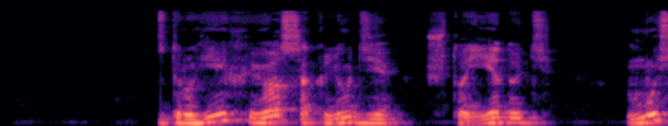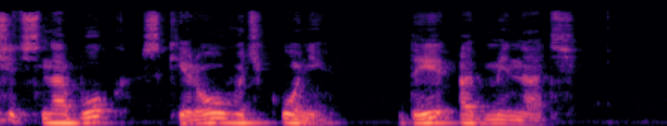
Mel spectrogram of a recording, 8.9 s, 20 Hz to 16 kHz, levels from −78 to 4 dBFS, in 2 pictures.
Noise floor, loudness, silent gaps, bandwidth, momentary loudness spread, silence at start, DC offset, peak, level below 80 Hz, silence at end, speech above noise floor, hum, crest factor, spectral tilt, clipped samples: -70 dBFS; -21 LUFS; none; 11.5 kHz; 15 LU; 1.05 s; under 0.1%; -4 dBFS; -58 dBFS; 0.65 s; 50 dB; none; 18 dB; -6 dB/octave; under 0.1%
